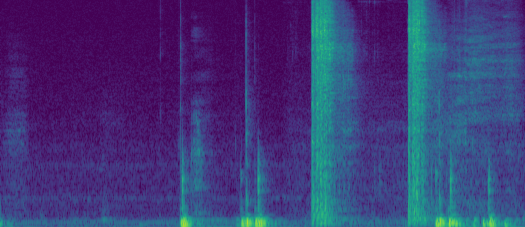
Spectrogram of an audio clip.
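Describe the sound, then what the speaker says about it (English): Played-back recording of suppressed burst gunfire from the Las Vegas mass shooting at Mandalay Bay: several rapid clusters of muffled shots sound in quick bursts over a low background hum, with two louder, harsher bursts among them. "that's suppressed fire, burst fire from a totally different location"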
